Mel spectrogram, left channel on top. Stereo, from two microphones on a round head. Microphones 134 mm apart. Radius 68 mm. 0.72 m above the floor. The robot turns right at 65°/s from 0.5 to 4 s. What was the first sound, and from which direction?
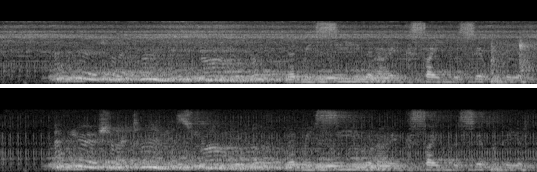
A woman speaking, 75° right.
